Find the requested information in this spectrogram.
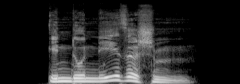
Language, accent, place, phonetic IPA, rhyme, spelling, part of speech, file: German, Germany, Berlin, [ˌɪndoˈneːzɪʃm̩], -eːzɪʃm̩, indonesischem, adjective, De-indonesischem.ogg
- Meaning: strong dative masculine/neuter singular of indonesisch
